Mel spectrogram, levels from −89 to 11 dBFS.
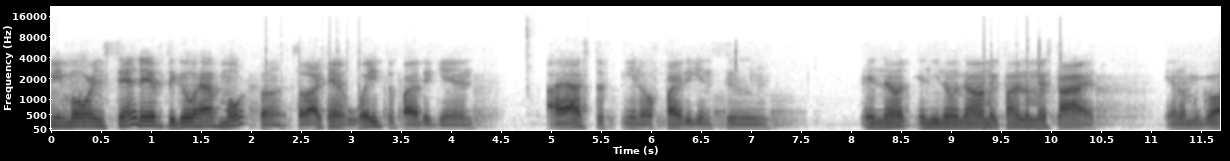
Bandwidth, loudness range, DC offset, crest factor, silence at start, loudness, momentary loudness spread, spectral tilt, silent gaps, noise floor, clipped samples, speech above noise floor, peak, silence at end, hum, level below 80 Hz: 7 kHz; 5 LU; under 0.1%; 16 dB; 0 s; -17 LUFS; 13 LU; -9 dB/octave; none; -66 dBFS; under 0.1%; 49 dB; 0 dBFS; 0 s; none; -56 dBFS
